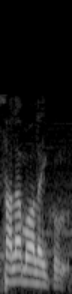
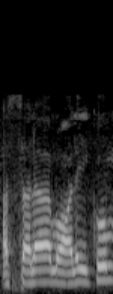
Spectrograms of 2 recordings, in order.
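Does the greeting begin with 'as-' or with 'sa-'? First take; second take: sa-; as-. First: The greeting starts with 'sa-' and has 'salam'. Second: The greeting starts with 'as-' and has 'salamu'. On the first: The speaker calls it wrong. "এটা অবশ্যই সালামের সঠিক উচ্চারণের বিপরীত" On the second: The speaker calls it right. "সবচেয়ে উত্তম"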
